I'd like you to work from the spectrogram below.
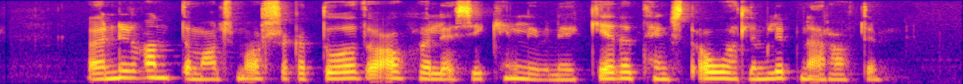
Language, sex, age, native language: Icelandic, female, 20-29, Icelandic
